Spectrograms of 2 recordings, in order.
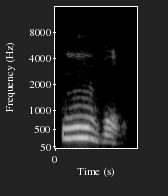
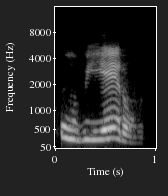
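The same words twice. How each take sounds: First: Firm emphatic "Hubo"; correct form stressed. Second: "hubieron" stressed as the wrong form; "hubieron" said a bit louder as the mistake. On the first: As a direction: punch "Hubo" as the right word. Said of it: "no hubieron". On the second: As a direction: mark "hubieron" as the error. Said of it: "no se dice hubieron". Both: Shown as a demonstration.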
